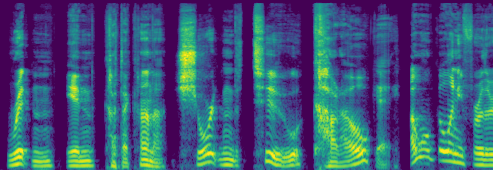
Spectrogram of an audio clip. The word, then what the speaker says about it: karaoke: is in fact karaoke notice that I said karaoke and not care Yoki it's original spelling is the first syllable is actually a kanji meaning Sky empty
